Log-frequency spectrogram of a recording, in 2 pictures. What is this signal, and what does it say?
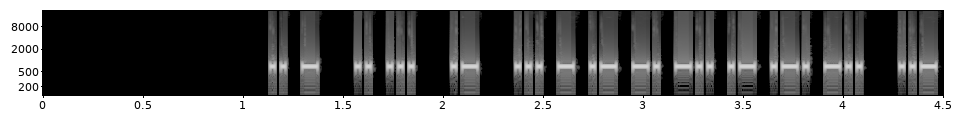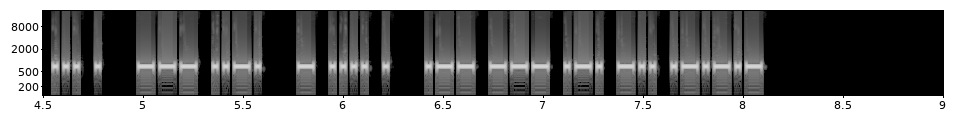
Morse code, heard as a keyed tone, about 43 wpm, 700 Hz. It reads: IT IS A STANDARD USE OF THE WORD.
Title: Sentences from Top 1000 Words - Review Part 6 - 45wpm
